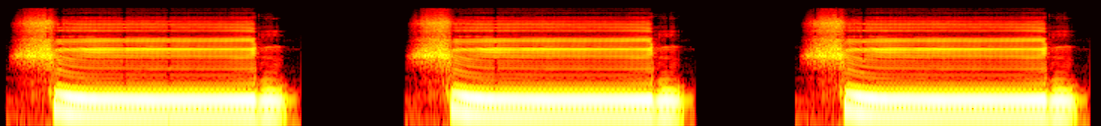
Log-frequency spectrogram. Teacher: شین کی ادائیگی میں زبان کی جڑ کو تالو کی طرف نہ اٹھنے دیجیے، ورنہ شین کی آواز موٹی ہو جائے گی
